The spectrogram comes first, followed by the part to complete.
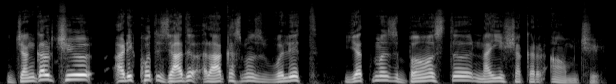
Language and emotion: Kashmiri, neutral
